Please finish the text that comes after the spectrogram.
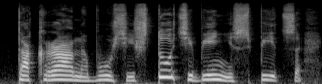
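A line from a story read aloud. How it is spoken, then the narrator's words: Sleepy displeased grumble. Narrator (Russian): недовольно сонным голосом проворчала хозяйка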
